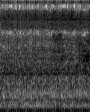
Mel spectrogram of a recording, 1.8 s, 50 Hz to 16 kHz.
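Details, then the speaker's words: 2012 Toyota Camry idling: faint, steady high whine over the low rumble, traced to the failing alternator. "hey guys if you hear this wine and noise on your 2012 toyota camry and you want to see what's wrong with it watch i figured that it is the alternator"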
